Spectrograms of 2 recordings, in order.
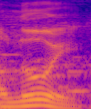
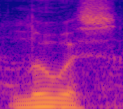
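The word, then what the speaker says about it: Luis: Oh, Louis. Louis. What's your full name? Louis, L-U-I-S.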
